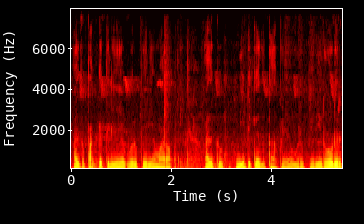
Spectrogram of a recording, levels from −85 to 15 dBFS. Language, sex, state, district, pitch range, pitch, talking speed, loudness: Tamil, male, Tamil Nadu, Nilgiris, 110-135 Hz, 120 Hz, 130 wpm, -19 LUFS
